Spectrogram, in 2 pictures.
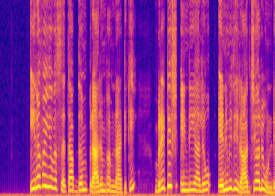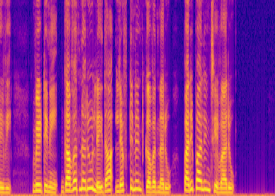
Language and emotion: Telugu, neutral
